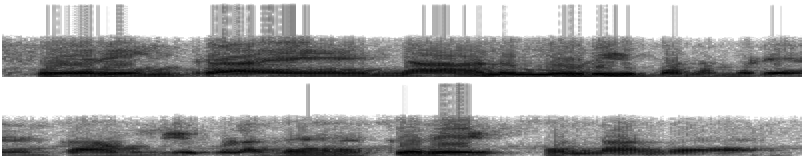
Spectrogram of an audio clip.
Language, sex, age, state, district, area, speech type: Tamil, male, 18-30, Tamil Nadu, Erode, rural, conversation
